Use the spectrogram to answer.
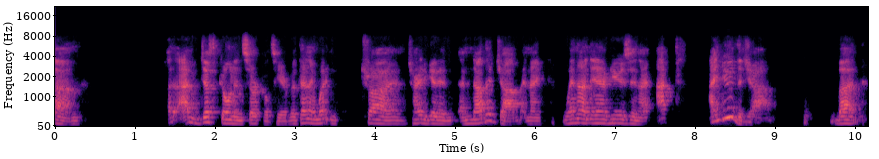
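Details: Male stroke survivor more than 13 years post-stroke with Broca's expressive, non-fluent aphasia, involving word-finding difficulty, trouble with function words and word substitutions, speaking English; expressive (Broca's) aphasia.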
